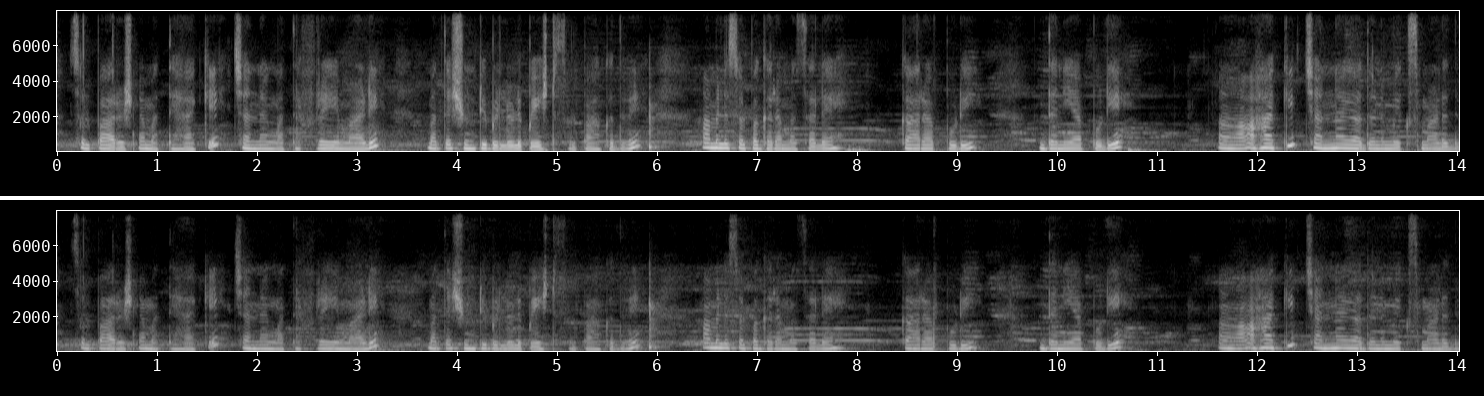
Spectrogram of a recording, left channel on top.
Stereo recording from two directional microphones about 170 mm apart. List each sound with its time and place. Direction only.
0.2 s a woman's voice: 40° left (ahead or behind)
